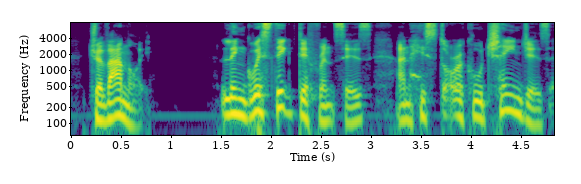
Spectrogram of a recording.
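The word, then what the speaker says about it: Trefynwy: And a few centuries ago, the M in Welsh somehow changed to an F, pronounced like a V, making the modern Welsh name Trefanwy.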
